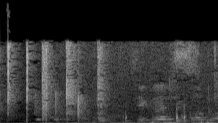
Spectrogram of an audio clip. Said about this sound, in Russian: Чего-то очень тихие аплодисменты. Побольше, давайте, да, тут сотни.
